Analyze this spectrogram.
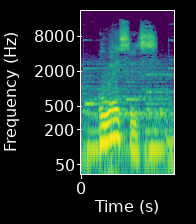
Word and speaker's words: oasis: analysis تشبه الكلمة التانية اللي هي واحد oasis, oasis, oasis, برضو American English, وجمعها oasis, oasis, oasis. number 14 هننطقها ازاي الكلمة دي؟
